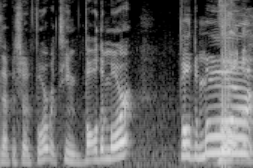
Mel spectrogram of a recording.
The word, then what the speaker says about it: Voldemort: four with Team Voldemort Voldemort vort not Walmart not walmort Voldemort noobs learn how to say it and I'm here with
